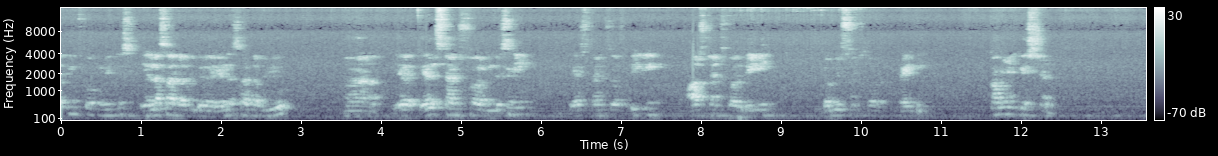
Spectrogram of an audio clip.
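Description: A young man speaks with animation nearby.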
